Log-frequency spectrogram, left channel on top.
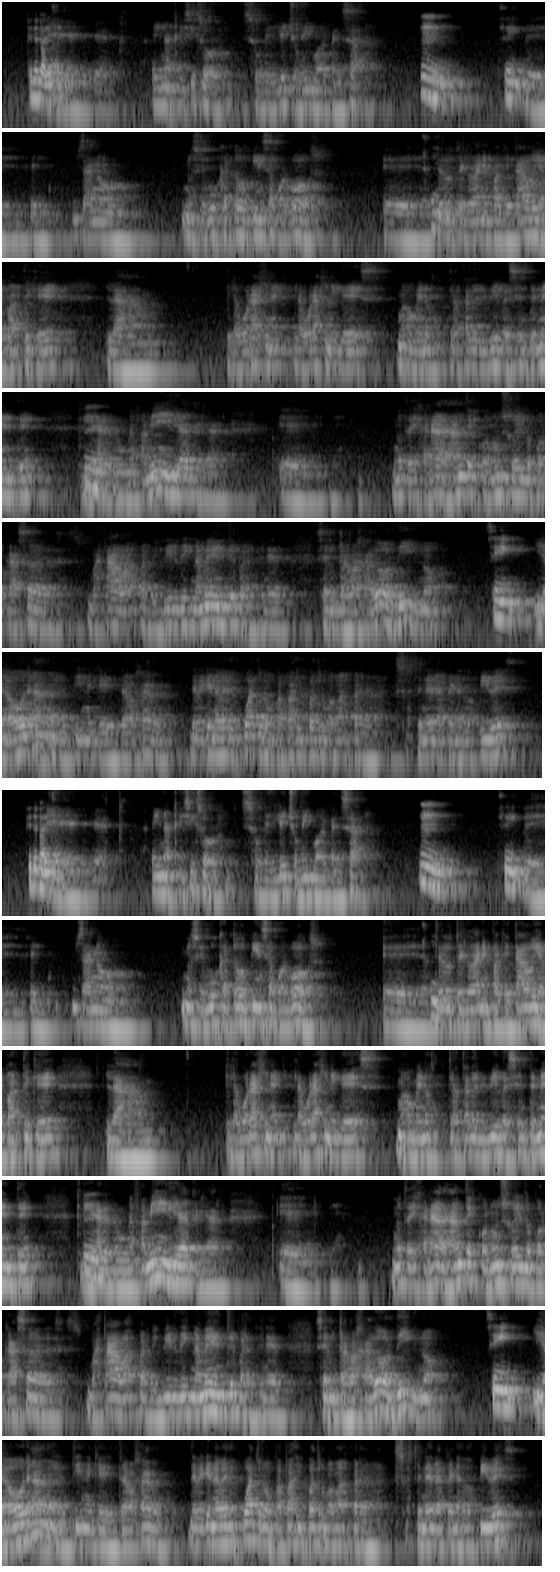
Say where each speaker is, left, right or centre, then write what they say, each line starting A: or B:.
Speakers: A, on the right; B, on the right.
A: ¿Qué te parece?
B: Eh, hay una crisis sobre, sobre el hecho mismo de pensar.
A: Mm, sí,
B: Eh, eh, ya no, no se busca, todo piensa por vos. Eh,
A: sí,
B: te, lo te lo dan empaquetado y aparte que la, la vorágine, la vorágine que es más o menos tratar de vivir decentemente, criar
A: mm,
B: una familia, criar... eh, no te deja nada. Antes con un sueldo por casa es- bastaba para vivir dignamente, para tener, ser un trabajador digno.
A: sí,
B: Y ahora eh, tienen que trabajar, deberían haber cuatro papás y cuatro mamás para sostener apenas dos pibes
